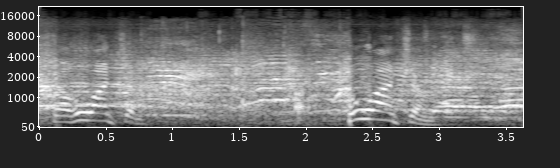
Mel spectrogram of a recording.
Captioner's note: audience reacts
